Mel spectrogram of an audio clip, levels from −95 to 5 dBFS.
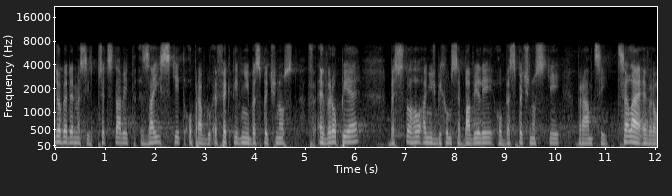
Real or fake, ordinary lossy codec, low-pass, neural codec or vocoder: real; Opus, 16 kbps; 7.2 kHz; none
